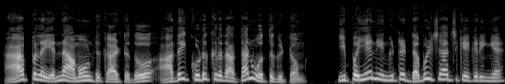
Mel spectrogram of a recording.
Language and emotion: Tamil, angry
